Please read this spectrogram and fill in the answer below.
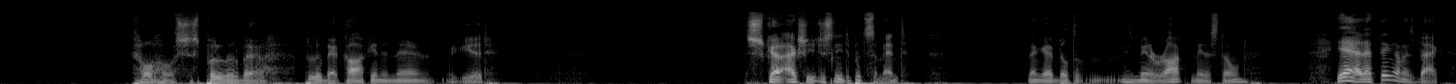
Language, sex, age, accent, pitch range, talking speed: English, male, 50-69, American, 95-130 Hz, 185 wpm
